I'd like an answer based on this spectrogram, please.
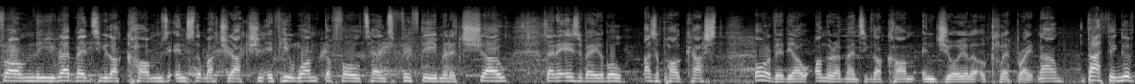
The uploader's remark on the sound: outside Anfield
